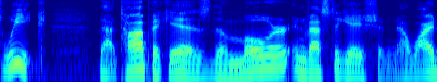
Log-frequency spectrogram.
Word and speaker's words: Mueller: and no one has ever explained to me why it's pronounced Mueller when it is spelled Mueller. But it is, in fact, pronounced Mueller, and it is, in fact, spelled Mueller.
